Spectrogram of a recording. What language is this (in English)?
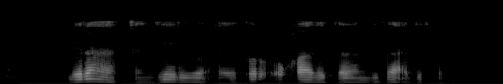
Somali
